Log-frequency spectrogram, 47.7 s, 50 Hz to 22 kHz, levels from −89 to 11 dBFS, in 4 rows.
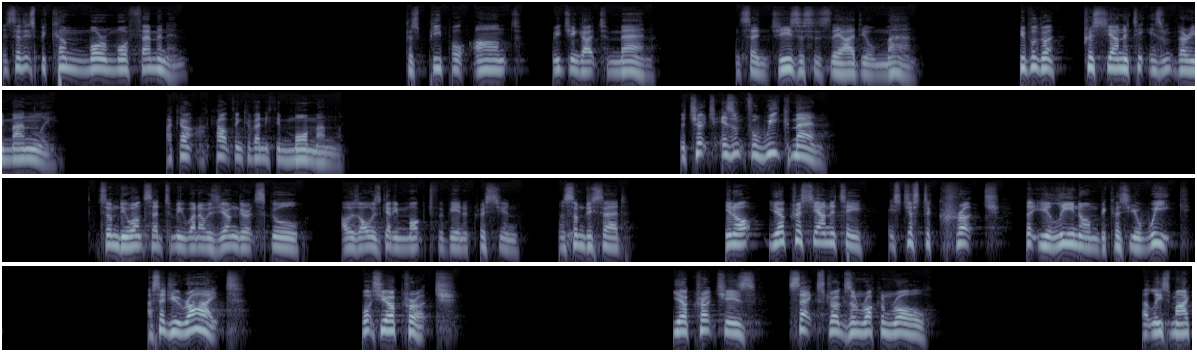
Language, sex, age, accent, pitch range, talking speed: English, male, 40-59, British, 145-185 Hz, 125 wpm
